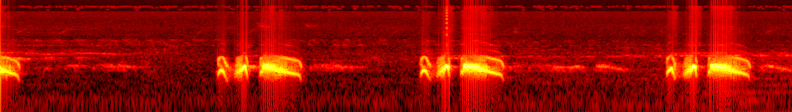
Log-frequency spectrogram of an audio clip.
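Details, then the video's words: Spotted dove cooing in the Thúc Gù style, a deep husky phrase of two clipped notes and one longer falling coo repeated roughly every two and a half seconds, otherwise quiet. "Tiếng chim cu gáy Thúc Gù bài bản rất sung và hay"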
